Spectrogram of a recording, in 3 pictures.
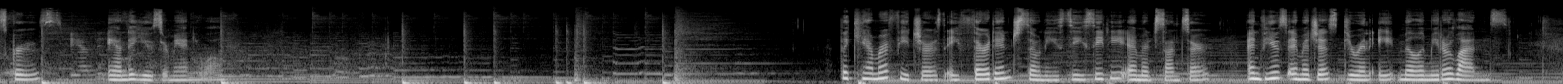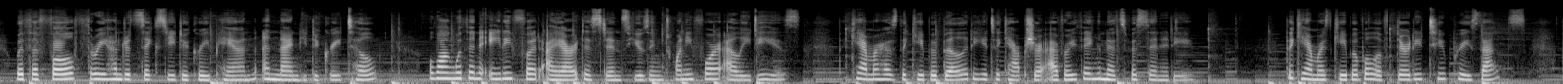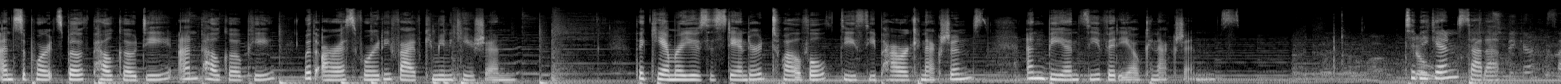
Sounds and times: Speech: 0.0s - 2.3s, 8.4s - 15.1s, 15.8s - 19.4s, 20.0s - 27.6s, 28.5s - 36.4s, 37.7s - 43.6s, 44.8s - 46.8s
Music: 0.0s - 46.8s.

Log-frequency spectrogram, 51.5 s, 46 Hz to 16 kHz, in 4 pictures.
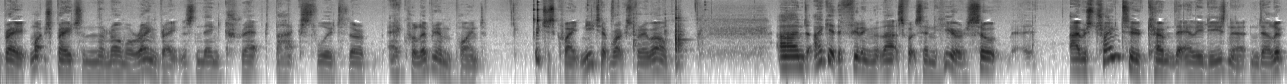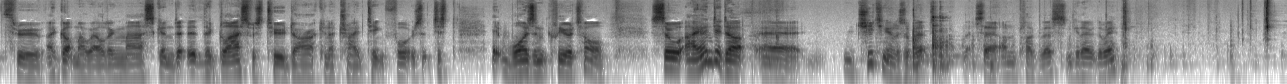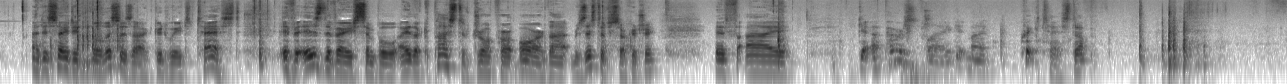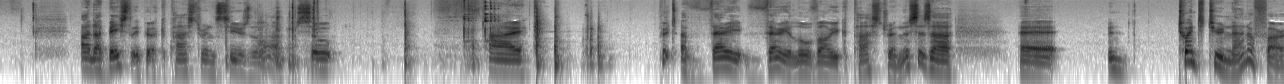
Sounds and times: Speech: 0.0s - 6.8s, 7.8s - 24.1s, 26.0s - 33.7s, 34.3s - 36.7s, 39.4s - 42.0s, 43.5s - 43.9s, 45.2s - 48.2s, 48.8s - 51.4s.

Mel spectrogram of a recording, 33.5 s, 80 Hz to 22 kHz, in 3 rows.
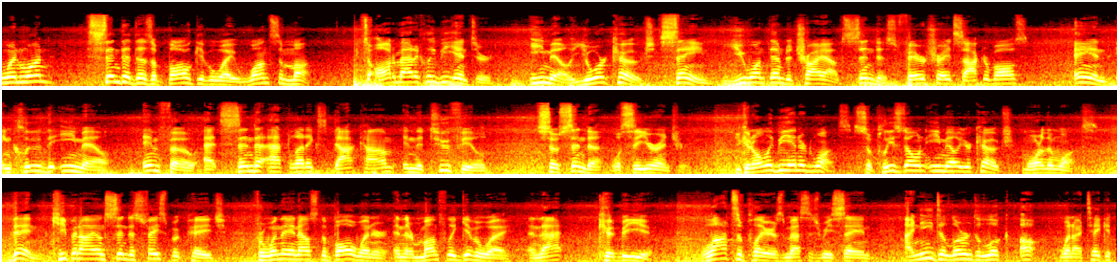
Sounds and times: Speech: 0.0s - 33.4s.

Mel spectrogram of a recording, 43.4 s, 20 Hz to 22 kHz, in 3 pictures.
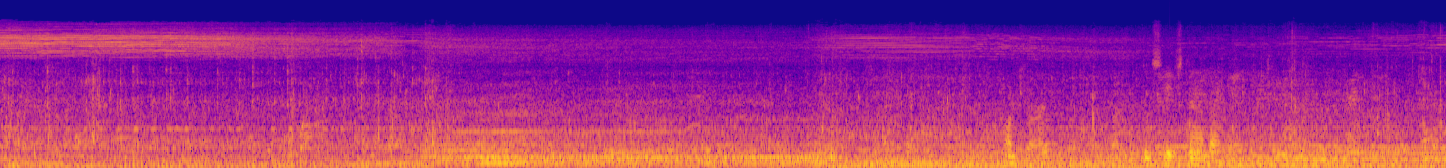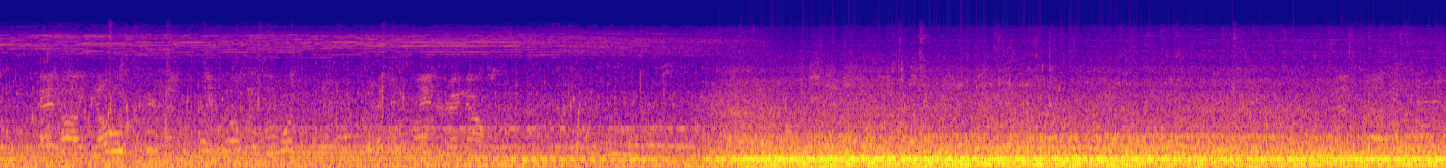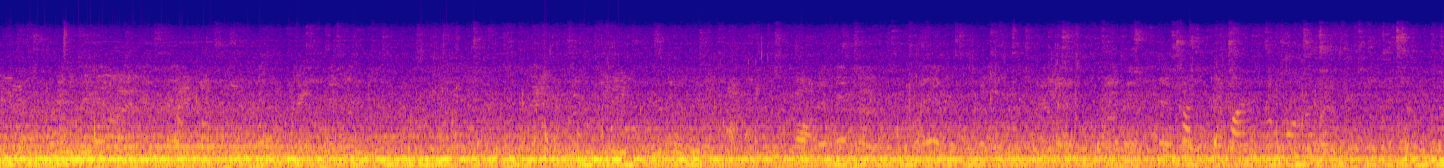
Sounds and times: Fixed-wing aircraft, airplane: 0.0s - 43.3s
Speech: 11.4s - 13.9s, 14.8s - 19.6s, 27.7s - 33.0s, 34.2s - 43.3s.

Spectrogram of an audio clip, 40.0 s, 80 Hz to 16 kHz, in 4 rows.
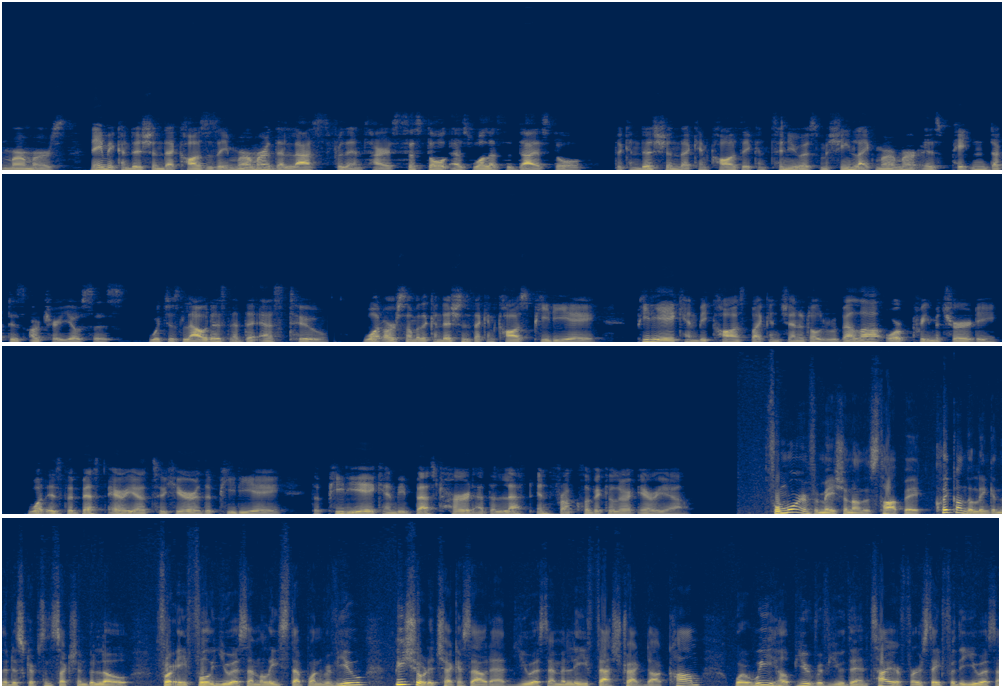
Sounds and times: Speech: 0.0s - 26.9s, 27.6s - 39.9s.

